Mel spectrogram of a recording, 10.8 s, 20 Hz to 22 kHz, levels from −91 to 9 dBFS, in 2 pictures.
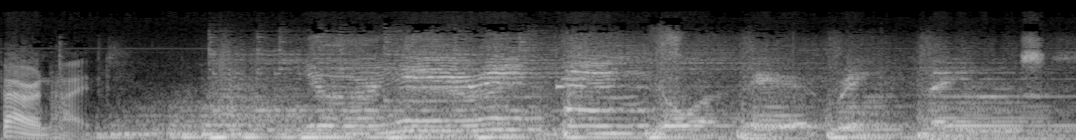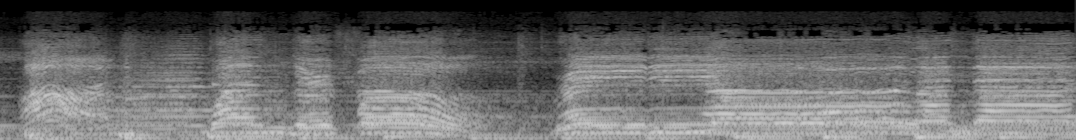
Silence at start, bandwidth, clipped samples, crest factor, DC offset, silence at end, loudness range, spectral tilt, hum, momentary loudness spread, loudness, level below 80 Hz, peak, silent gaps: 0 s; 9.6 kHz; under 0.1%; 12 dB; under 0.1%; 0 s; 2 LU; -6 dB/octave; none; 7 LU; -15 LUFS; -30 dBFS; -2 dBFS; none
